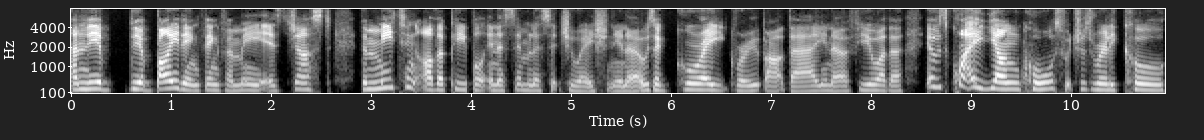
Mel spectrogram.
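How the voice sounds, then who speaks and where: A woman with a southern English accent at a moderate pace, medium in pitch with ordinary variation, in a dry, close sound with no echo and a quiet background. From London. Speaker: podcast host. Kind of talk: interview.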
